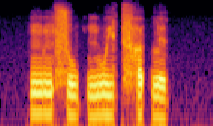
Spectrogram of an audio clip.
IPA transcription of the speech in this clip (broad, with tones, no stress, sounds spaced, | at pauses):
ŋ ɐ˧ ŋ s uː˨ p̚ n̪ uː˧ j t͡sʰ ɐ˧ t̚ l ɪ˨˥ k̚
